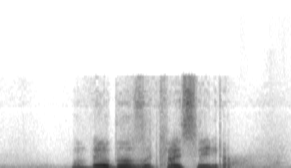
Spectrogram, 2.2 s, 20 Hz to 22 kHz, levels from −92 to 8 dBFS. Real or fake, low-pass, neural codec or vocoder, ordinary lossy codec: fake; 19.8 kHz; codec, 44.1 kHz, 0.9 kbps, DAC; Opus, 24 kbps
